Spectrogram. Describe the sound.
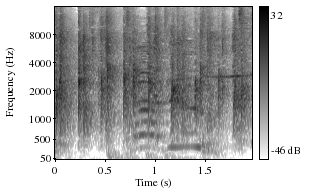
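Crowd applause, a steady patter of many hands clapping mixed with cheering voices and a few high whoops rising over the noise.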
